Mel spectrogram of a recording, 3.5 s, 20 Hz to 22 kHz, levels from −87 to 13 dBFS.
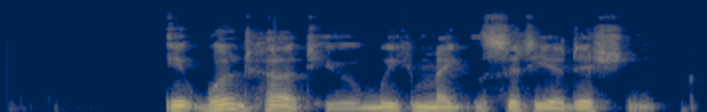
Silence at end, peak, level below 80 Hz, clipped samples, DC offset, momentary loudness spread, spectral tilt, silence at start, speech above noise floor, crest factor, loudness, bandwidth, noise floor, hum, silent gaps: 0.3 s; -6 dBFS; -60 dBFS; under 0.1%; under 0.1%; 6 LU; -6.5 dB/octave; 0.85 s; 66 dB; 16 dB; -23 LUFS; 12.5 kHz; -88 dBFS; none; none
